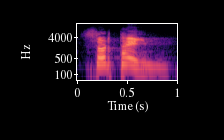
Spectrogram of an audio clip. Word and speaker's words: certain: C-E-R-T-A-I-N, certain. You say certain.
